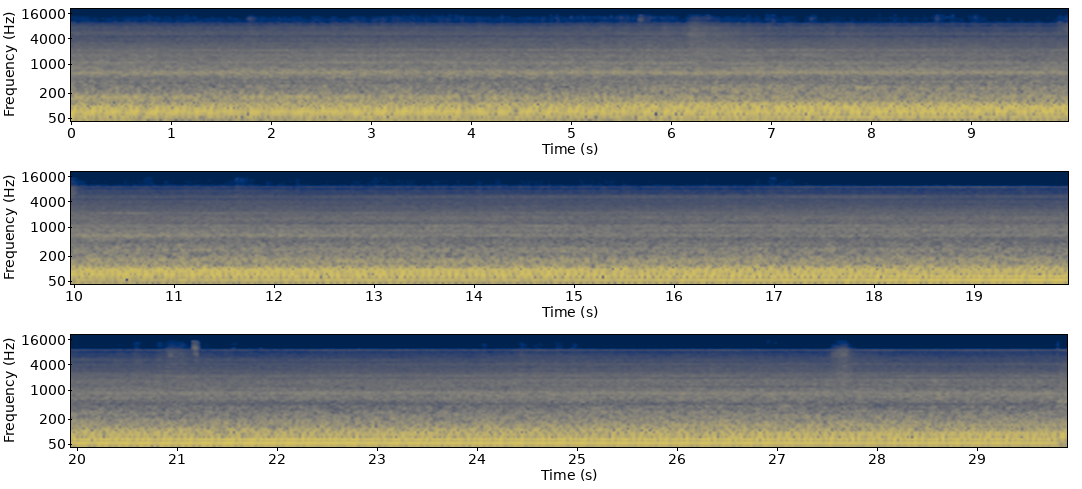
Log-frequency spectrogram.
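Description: CSX diesel-electric locomotive running with a steady low rumble as it leads a train of autorack cars slowly past.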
